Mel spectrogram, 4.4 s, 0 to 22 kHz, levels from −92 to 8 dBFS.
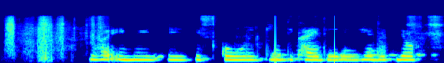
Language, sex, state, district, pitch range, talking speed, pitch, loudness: Hindi, female, Uttarakhand, Uttarkashi, 220-230 Hz, 135 wpm, 225 Hz, -31 LUFS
